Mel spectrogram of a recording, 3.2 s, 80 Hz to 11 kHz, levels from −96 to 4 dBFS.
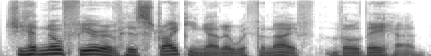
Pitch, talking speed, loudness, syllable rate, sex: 120 Hz, 280 wpm, -17 LUFS, 5.8 syllables/s, male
